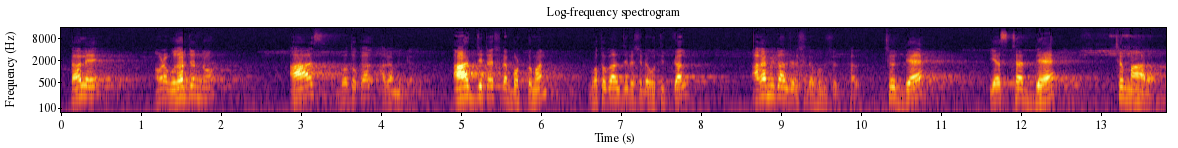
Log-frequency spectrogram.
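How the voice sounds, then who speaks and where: A man's voice: fairly high pitch, expressive, unhurried, pauses often. A man teaching a recorded grammar lesson, patiently repeating terms and drilling their pronunciation. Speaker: English teacher. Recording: echoey reverberant room.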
